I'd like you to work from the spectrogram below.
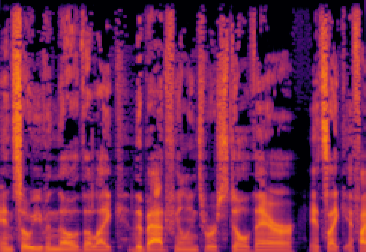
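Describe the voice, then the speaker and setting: The sound is dry and close, with no echo, as a man talks at a fairly low pitch. His is a normal speaking voice with fairly even intonation. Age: 30s. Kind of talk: casual chat. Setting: remote recording call.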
